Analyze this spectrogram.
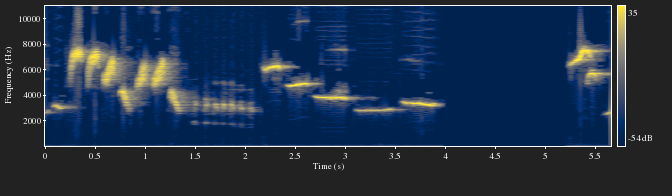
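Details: Flute-like nyuling song from a tledekan gunung, made to enrage rival birds: tumbling high chirps, a buzzy rattle, slow descending whistles, then over a second of silence before more notes.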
